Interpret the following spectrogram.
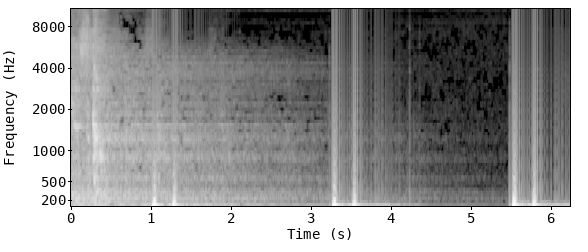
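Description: Low double thumps in a slow heartbeat rhythm: three pairs, each two beats close together, about two and a quarter seconds apart, while the music underneath fades away.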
